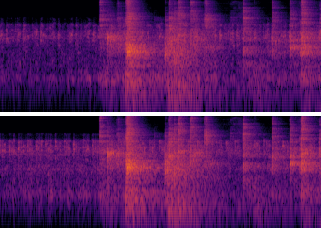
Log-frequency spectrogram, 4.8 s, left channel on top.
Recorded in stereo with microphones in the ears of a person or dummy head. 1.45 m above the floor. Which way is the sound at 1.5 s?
15° right (ahead or behind).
